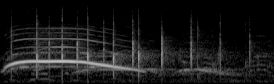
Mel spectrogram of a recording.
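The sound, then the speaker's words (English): A loud, high sustained whoop from the audience rings out over scattered sharp claps in applause for David McMahon, then fades while a few sparse, irregular claps carry on. “Round of applause for David McMahon, everybody.”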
